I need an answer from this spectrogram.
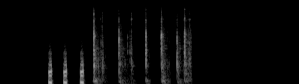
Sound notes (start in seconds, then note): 0.6 typing sounds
